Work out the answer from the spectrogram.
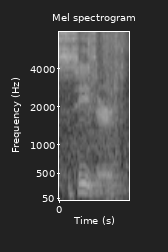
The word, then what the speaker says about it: Caesar: it back to kaiser i know that you would pronounce it as caesar but i guess it's pronounced as kaizar in latin i'm gonna just stick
